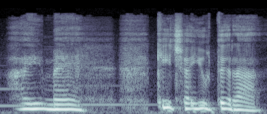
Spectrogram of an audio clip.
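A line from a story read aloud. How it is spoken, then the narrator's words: Exclaiming. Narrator (Italian): esclamava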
